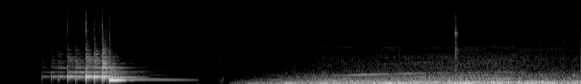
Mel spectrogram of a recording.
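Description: A brief harmonic, horn-like tone sounds, then after a pause a car's engine rumble rises and settles into a steady drone of driving along a road in Mexico City, with no talking.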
